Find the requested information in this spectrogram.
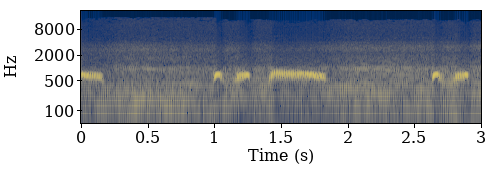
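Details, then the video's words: Spotted dove calling in a varied-sounding lure recording meant for bird trapping; low mellow coos in a repeated phrase of two short notes then a drawn-out hooting note, with soft background hum throughout. "Pancingan Tekukur||Berpariasi Bunyinya"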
